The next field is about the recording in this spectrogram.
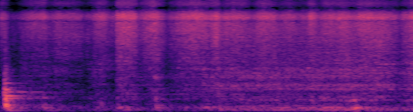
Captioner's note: scrubbing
